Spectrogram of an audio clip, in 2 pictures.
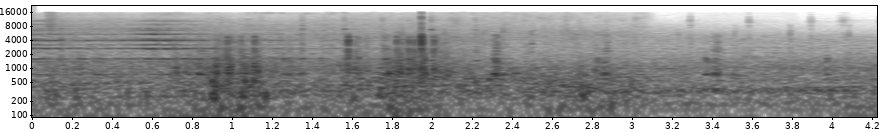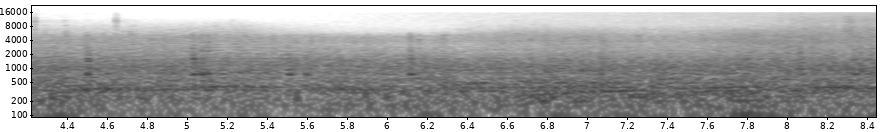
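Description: Nissan Patrol Y60 driving over a rough dirt track, heard from the cab: a steady low engine and road rumble with a few sharp knocks and rattles as it bumps over ruts, the loudest about one and two seconds in.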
